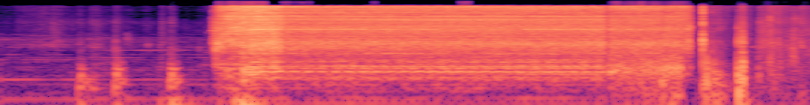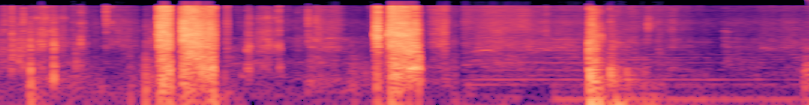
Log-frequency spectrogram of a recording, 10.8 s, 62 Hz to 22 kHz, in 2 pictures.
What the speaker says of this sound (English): I think it's funny how I'm using 3 different types of drills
